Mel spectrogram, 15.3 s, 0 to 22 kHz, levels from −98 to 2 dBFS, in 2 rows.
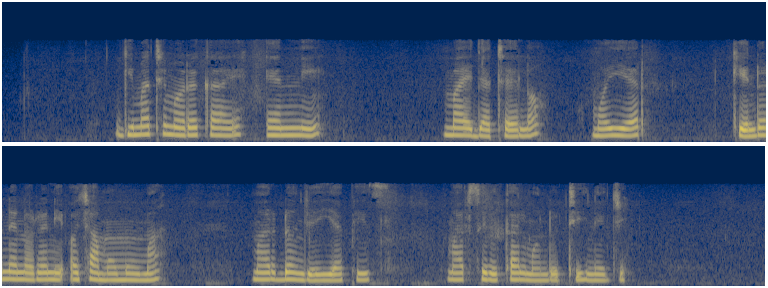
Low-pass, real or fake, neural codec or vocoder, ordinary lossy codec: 7.2 kHz; real; none; MP3, 48 kbps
